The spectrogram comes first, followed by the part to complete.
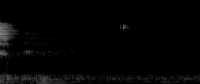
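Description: A man's voice trails off at the start, followed by a quiet stretch broken by a single short, faint click a little after the middle.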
